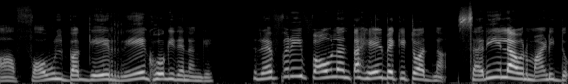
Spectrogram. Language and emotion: Kannada, angry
